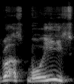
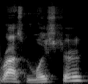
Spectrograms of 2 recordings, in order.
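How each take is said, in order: First: "Moise" French-style, ending in a long eez; French-style pronunciation. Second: "Moisture" as the English word for dampness; English word pronunciation. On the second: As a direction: say "Moisture" with MOYS-cher, the mistaken name. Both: Acted. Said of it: "not Ross Moisture".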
